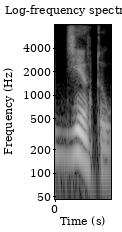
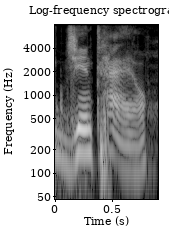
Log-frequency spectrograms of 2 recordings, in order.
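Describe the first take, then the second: First: "gentle" said properly as JEN-tl; self-correction to "gentle"; corrected gentle. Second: "gentile" said like JEN-tile, long i in the last syllable; mispronounced gentle. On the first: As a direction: fix it to "gentle", short second syllable. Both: Real, not acted. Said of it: "Let's be gentle with it".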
